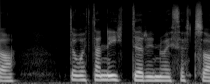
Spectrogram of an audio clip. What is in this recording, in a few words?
"neidr", Welsh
